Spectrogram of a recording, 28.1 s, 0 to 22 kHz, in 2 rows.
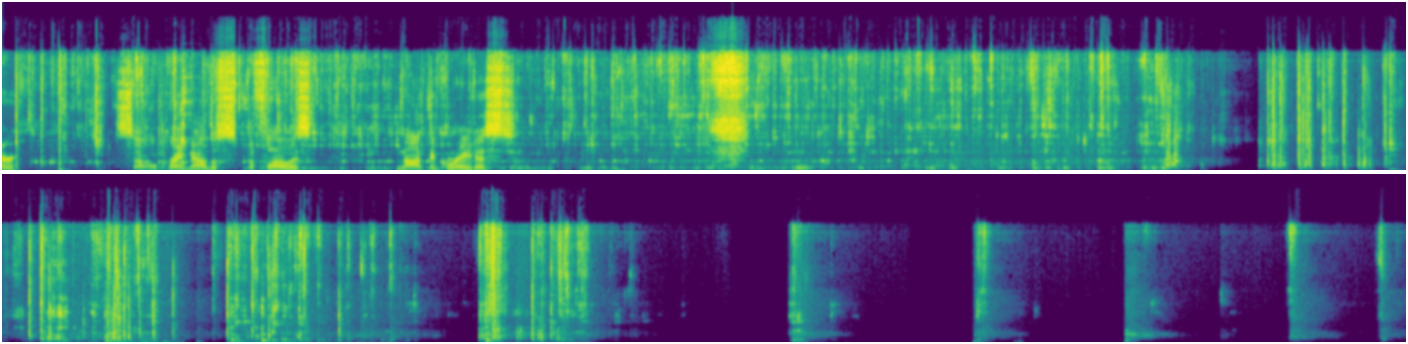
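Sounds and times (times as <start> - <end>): water trickling into container: 0.0 - 20.4.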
